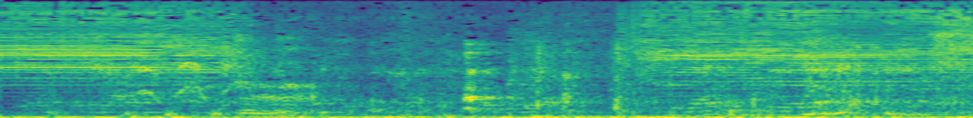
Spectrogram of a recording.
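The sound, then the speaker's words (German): An electric shaver buzzes steadily as it shaves facial hair, running over the face and nose, a continuous droning hum that lasts the whole clip with a voice briefly over it. “mir werden wieder die Intimhaare hier rasiert. Also im Gesicht natürlich.”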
